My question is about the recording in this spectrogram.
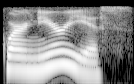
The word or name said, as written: Guarnerius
